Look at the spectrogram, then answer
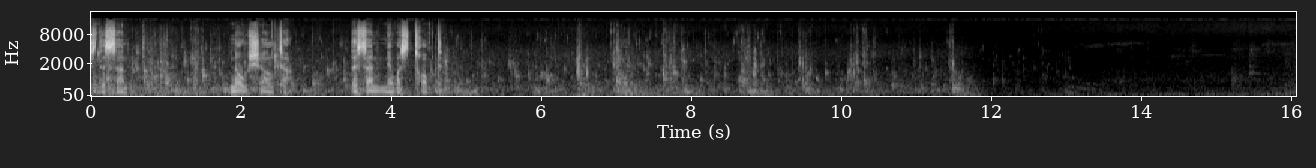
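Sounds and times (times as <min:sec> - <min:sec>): water lapping against boat hull: 0:00.0 - 0:14.4.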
